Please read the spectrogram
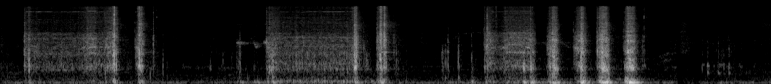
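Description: DCA 20V cordless impact driver running screws into a chainsaw's plastic top cover in three short runs, each ending in a few sharp hammering hits.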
